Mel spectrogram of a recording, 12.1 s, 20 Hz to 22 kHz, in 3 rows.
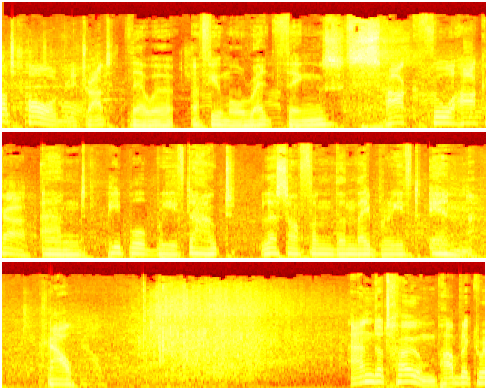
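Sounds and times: applause: 9.2s - 10.4s.

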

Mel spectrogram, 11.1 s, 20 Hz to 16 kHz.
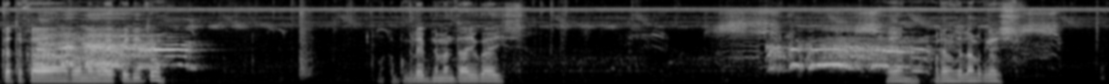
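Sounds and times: rooster crowing: 0.4s - 2.2s, 7.0s - 9.5s.

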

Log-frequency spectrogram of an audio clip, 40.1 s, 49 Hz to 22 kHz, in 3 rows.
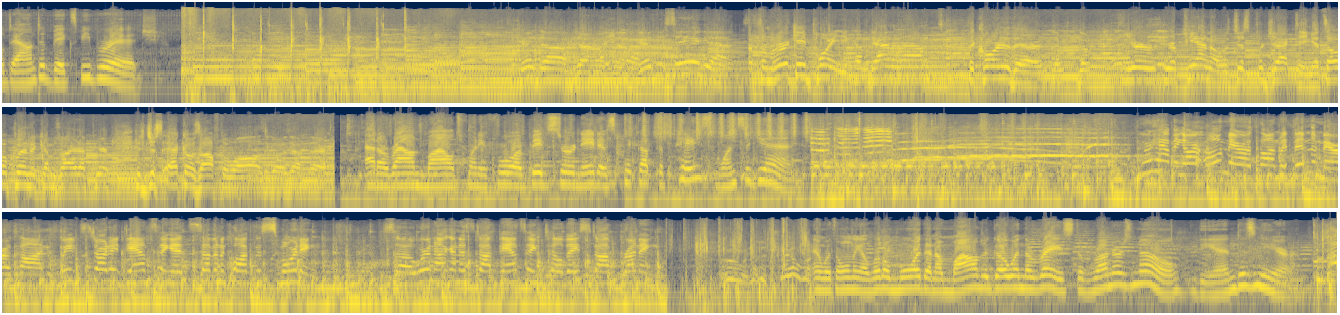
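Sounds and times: background music: 1.8s - 33.4s, 34.7s - 40.0s
grand piano playing: 1.8s - 33.4s
high voices cheering: 21.4s - 24.9s.

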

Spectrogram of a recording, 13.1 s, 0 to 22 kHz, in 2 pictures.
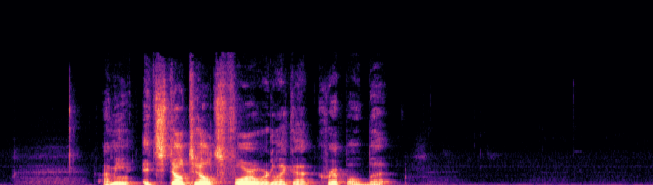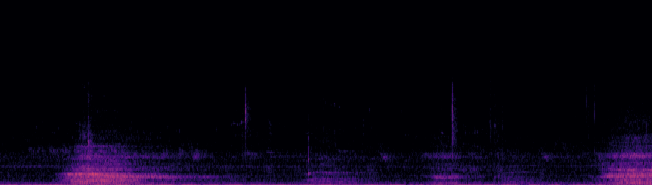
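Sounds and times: faint breaths: 0.0s - 1.0s, 7.0s - 13.0s
faint clicks: 0.1s - 0.9s, 8.6s - 12.6s.

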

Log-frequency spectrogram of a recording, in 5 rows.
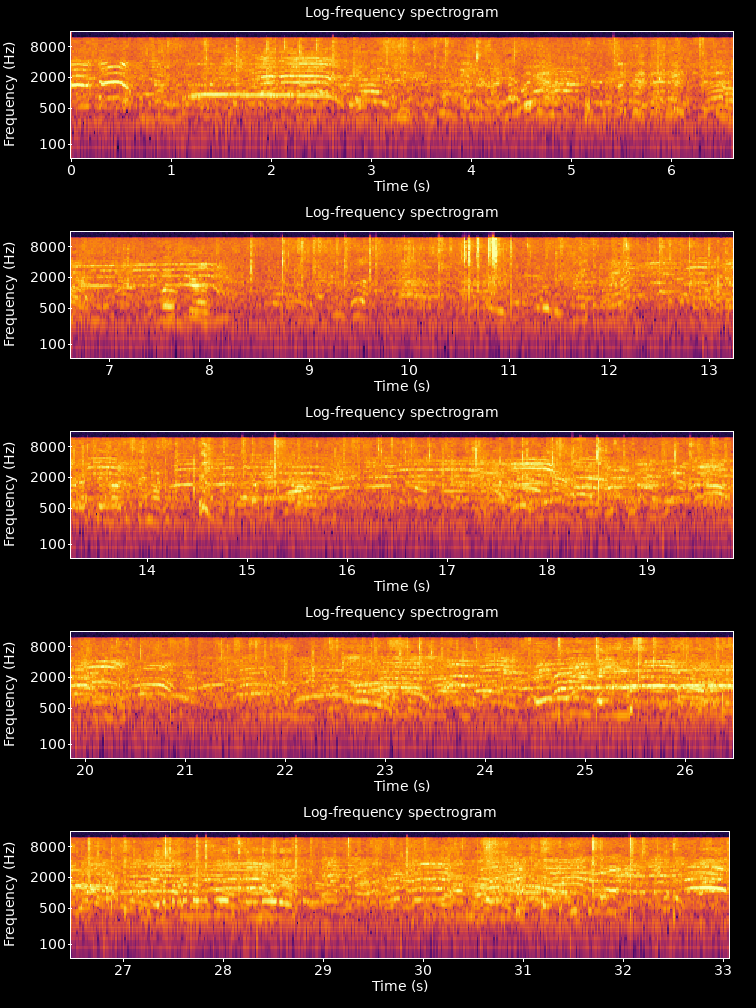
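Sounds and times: crowd shouting and cheering: 0.0s - 33.0s.

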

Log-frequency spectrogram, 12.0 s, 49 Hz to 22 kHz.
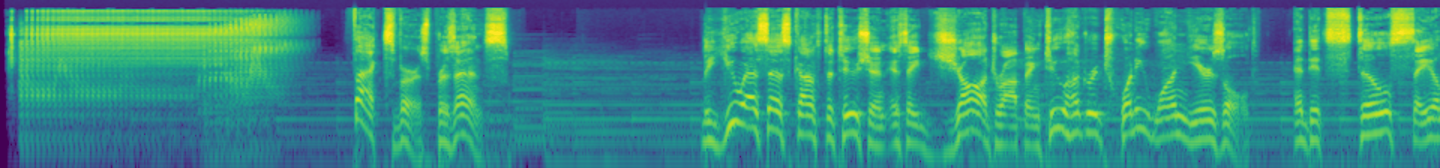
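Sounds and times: dense electronic buzzing tone: 0.1s - 2.6s.

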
